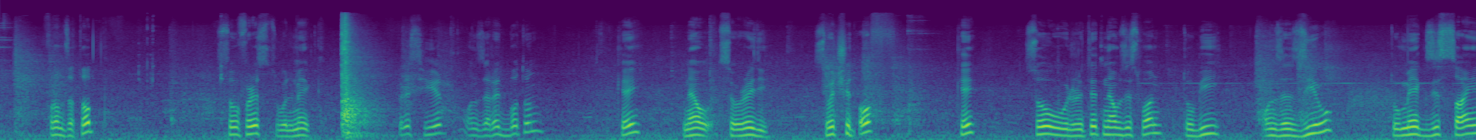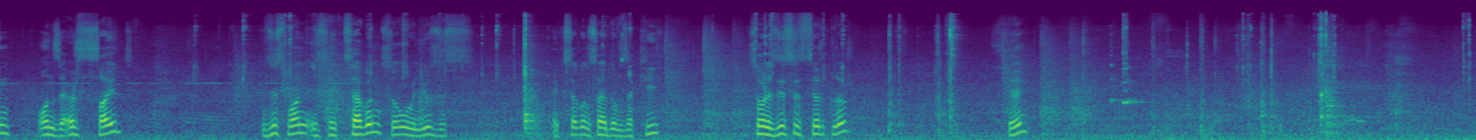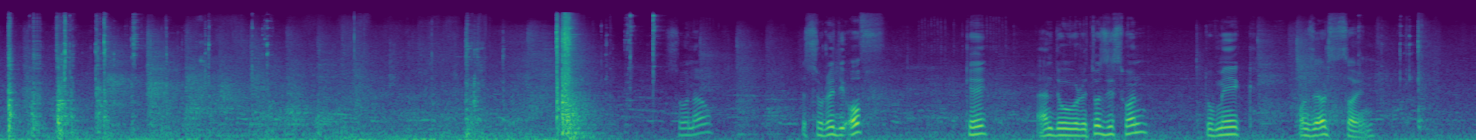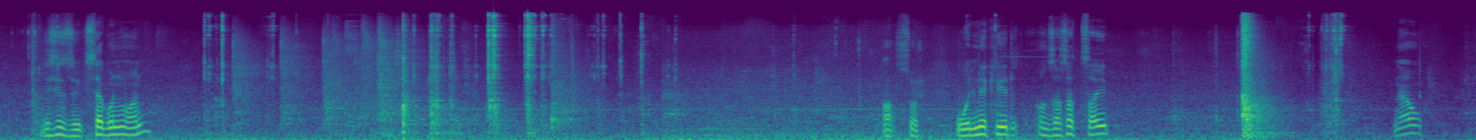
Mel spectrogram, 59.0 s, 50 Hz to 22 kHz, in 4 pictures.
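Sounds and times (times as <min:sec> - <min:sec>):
metallic lever clicks and clinks: 0:16.6 - 0:28.4, 0:29.3 - 0:32.7, 0:34.2 - 0:36.2, 0:46.3 - 0:51.2, 0:56.7 - 0:57.8
metallic clicks and knocks of lever: 0:46.3 - 0:51.1.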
